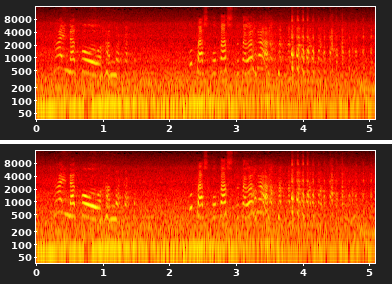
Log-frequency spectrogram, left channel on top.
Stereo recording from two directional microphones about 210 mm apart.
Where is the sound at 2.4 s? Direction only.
Centre (ahead or behind).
